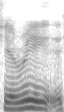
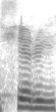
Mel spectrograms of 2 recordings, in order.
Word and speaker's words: Cherie: Is supposed to be like pronounced Cherie. Cherie is something French mm, for sweetheart or something like that. So my dad used to call me sweetheart in French. So Cherie, Cherie. But of course, we didn't know that it was like supposed to be pronounced in a French form, so they could just call Sherry, Sherry, Sherry.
